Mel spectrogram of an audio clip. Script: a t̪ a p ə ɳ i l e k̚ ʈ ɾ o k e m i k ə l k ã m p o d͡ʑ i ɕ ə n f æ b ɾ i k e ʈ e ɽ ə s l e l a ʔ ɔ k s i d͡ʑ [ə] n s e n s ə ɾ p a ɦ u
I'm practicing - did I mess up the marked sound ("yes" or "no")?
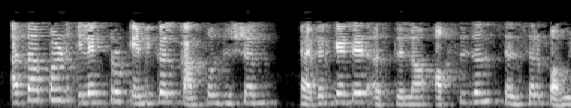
no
